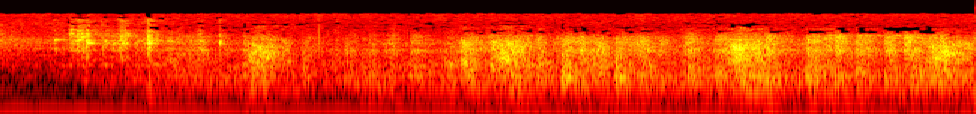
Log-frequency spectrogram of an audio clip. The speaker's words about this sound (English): Now we'll see how this engine runs in reverse.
